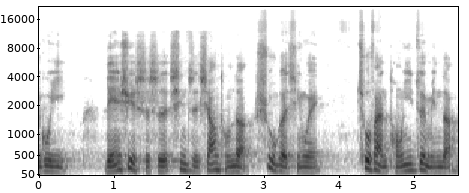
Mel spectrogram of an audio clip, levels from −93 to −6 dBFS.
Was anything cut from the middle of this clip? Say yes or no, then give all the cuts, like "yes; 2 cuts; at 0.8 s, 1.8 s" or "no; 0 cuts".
no; 0 cuts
